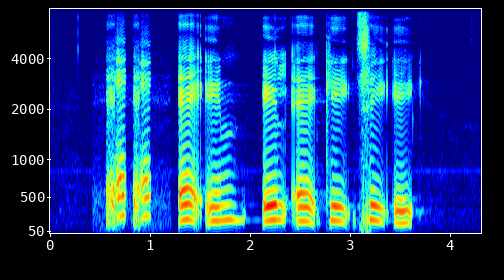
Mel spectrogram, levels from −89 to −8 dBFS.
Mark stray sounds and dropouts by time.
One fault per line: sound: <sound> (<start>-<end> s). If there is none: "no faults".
sound: laugh (0.6-1.0 s)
